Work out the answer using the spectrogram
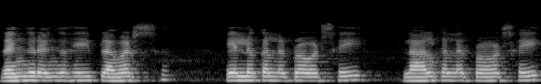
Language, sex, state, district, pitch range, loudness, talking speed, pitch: Hindi, female, Punjab, Kapurthala, 180-190 Hz, -18 LUFS, 135 wpm, 180 Hz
